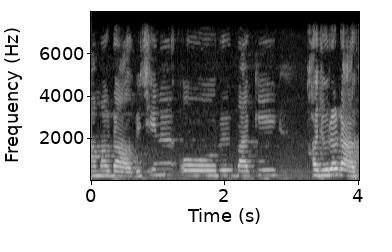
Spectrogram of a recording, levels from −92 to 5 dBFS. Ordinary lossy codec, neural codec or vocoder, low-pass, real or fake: none; none; 7.2 kHz; real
